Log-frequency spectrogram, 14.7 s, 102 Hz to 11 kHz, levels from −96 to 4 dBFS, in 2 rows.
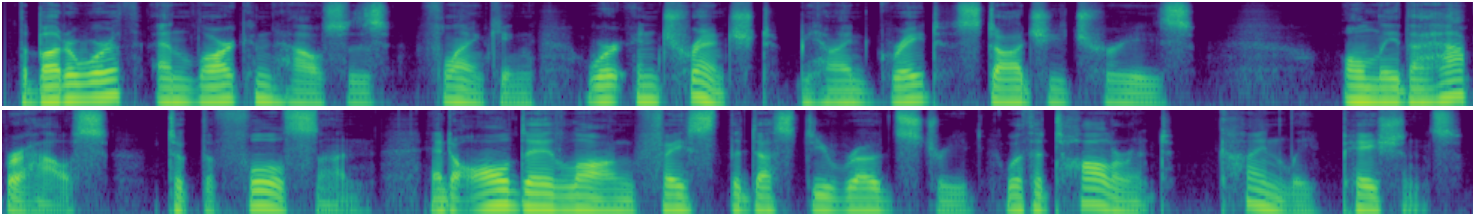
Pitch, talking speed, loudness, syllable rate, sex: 110 Hz, 140 wpm, -21 LUFS, 4.4 syllables/s, male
